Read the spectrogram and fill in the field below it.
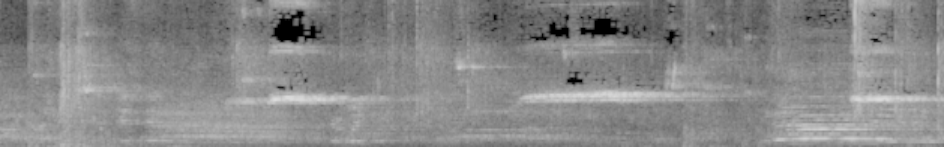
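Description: Young men call out and shout to each other across a large echoing hall.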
